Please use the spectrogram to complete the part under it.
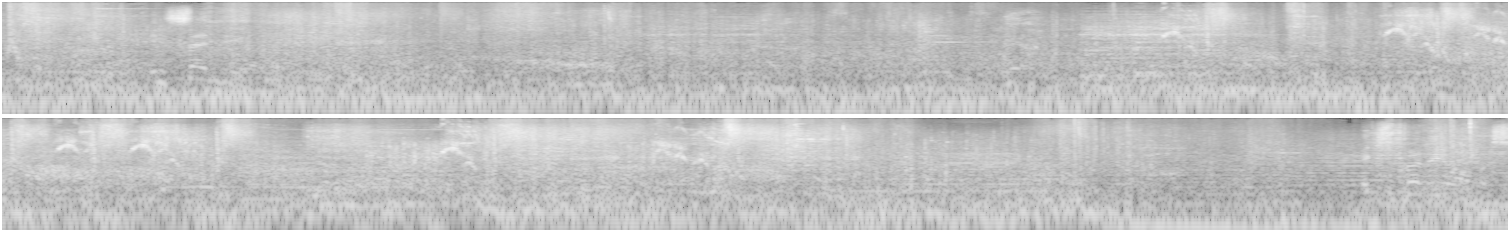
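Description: Spell effects fly in a Hogwarts Legacy battle: a dense, loud run of magical blasts, booms and crackling impacts, one after another over a constant low rumble, with spoken voices mixed in.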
